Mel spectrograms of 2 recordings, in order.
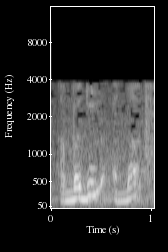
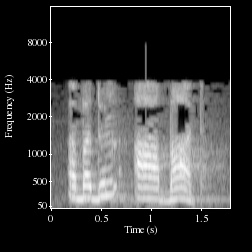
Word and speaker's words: عبد العباد: عبد العباس یا عبد العباد؟ آباد, عبد اس میں آباد لکھا ہوا تھا میں پڑھ گیا, عبد العباد صحیح تلفظ ہے.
